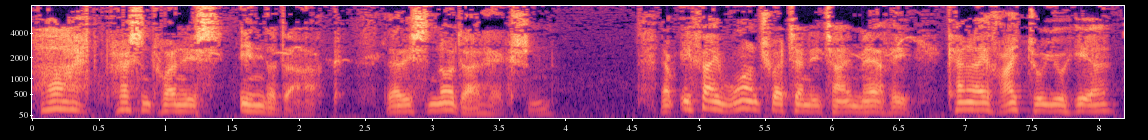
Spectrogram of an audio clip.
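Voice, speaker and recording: An actor playing a courteous, methodical detective in a radio drama, with a French-speaking Belgian accent and formal, probing speech. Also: male voice, mid-range voice, expressive, moderate pace, a little mellow, slightly rough. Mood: gently probing.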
